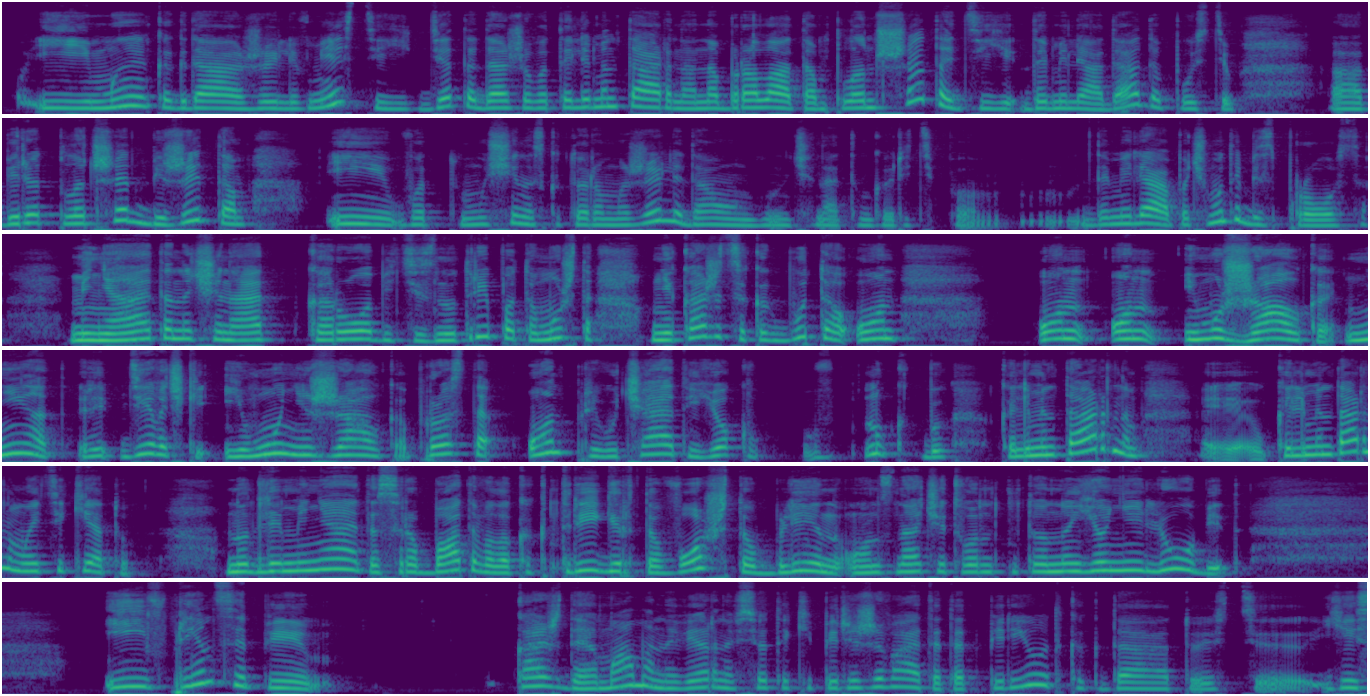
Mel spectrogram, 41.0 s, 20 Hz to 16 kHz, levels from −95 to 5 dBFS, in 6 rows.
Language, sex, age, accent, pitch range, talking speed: Russian, female, 20-39, native, 205-270 Hz, 145 wpm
